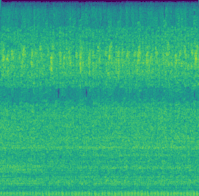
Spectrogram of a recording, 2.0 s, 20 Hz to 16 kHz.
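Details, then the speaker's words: 1996-2001 Ford Ranger 2.5 warming up after valve cover gasket job and throttle body cleaning, truck in neutral, seatbelt chime dinging; even, steady idle pulse with no misses, ticks or knocks over a low hum, normal idle. "Give it a minute to warm up, and then we'll check our coolant level. Sounds pretty good with that throttle body cleaned up."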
